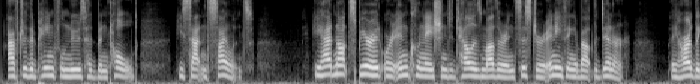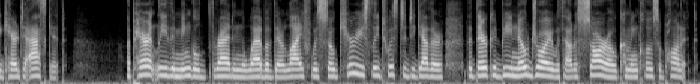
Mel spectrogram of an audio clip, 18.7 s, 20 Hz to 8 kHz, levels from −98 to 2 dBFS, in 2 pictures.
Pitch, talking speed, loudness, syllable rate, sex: 215 Hz, 195 wpm, -18 LUFS, 5.8 syllables/s, female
